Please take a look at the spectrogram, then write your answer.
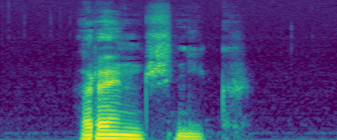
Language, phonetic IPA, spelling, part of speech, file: Polish, [ˈrɛ̃n͇t͡ʃʲɲik], ręcznik, noun, Pl-ręcznik.ogg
